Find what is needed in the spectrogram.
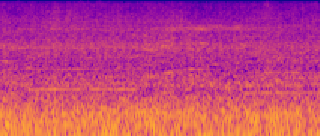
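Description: Steady low rumble of an airliner cabin in flight, heard from a passenger seat.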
